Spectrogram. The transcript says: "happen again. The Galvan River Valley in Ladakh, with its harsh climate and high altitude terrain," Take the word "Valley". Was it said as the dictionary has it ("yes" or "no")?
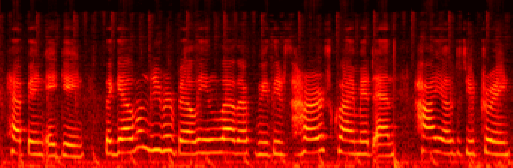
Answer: no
